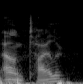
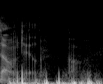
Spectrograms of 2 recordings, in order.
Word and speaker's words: Alan Taylor: It's directed by Alan Taylor, who did a lot of Game of Thrones episodes. Oh. But he also did Terminator Genesis. Is it Alan Tyler? No, it's Alan Taylor.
